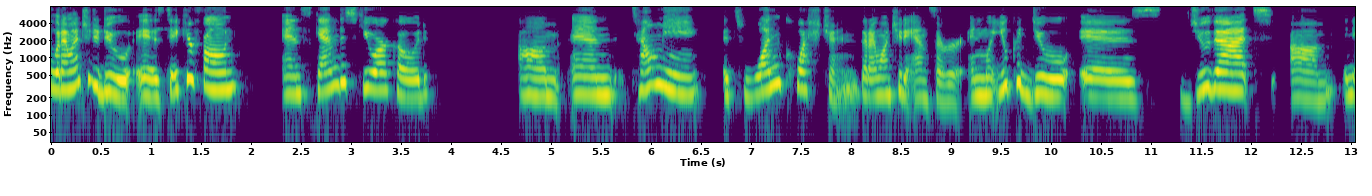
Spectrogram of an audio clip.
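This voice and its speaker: A fairly high-voiced woman from Iraq gives a live webinar for parents over a computer mic. She talks in a conversational, encouraging way, pausing often on ums and uhs. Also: lively intonation, fairly bright tone. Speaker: webinar presenter.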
